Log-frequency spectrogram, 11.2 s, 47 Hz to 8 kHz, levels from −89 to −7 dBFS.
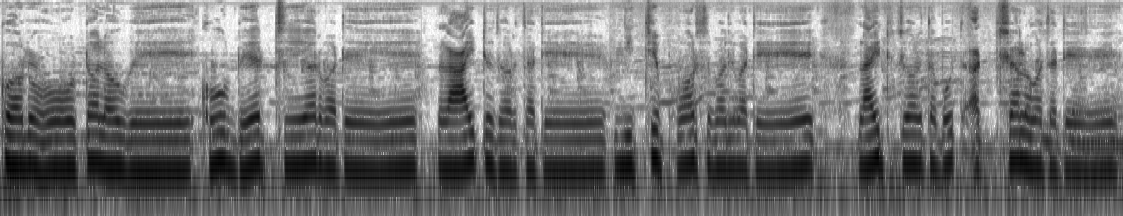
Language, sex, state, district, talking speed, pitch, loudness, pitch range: Bhojpuri, male, Uttar Pradesh, Deoria, 95 wpm, 150 Hz, -19 LUFS, 140-155 Hz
